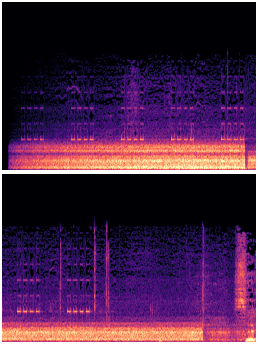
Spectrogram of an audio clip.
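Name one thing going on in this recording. Radio static hisses loudly and steadily from a receiver.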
